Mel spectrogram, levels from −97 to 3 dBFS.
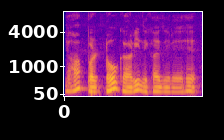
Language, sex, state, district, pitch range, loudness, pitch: Hindi, male, Arunachal Pradesh, Lower Dibang Valley, 110-130 Hz, -19 LUFS, 115 Hz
